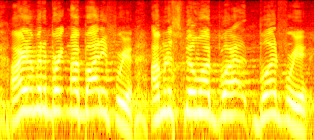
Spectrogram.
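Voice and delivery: fast, high and loud, hammed-up; mock grand Jesus. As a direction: rattle it off like an overeager speech. Mocking retelling of Jesus' words.

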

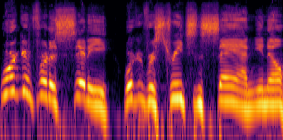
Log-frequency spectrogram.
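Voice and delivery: Chicago city worker. Pretend. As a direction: play the Streets and Sand guy.

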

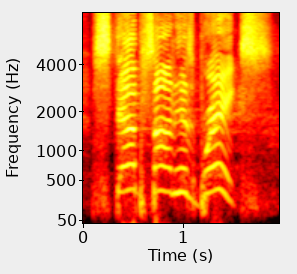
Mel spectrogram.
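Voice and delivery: high, slow, loud telling of the brake slam; excited climax. Retold or imitated. Pastor telling congregation about the brake slam, high and loud. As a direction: throw the moment out big. Climax of road rage story.

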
